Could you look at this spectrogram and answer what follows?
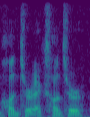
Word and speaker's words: Hunter x Hunter: The X in the title is silent, with the previous series Yu Yu Hak Yusho.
